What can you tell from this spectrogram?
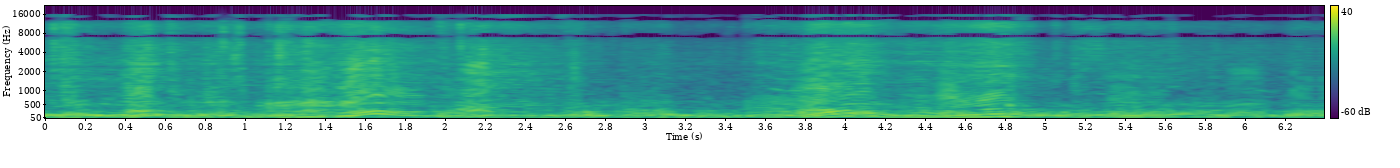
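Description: GasGas enduro dirt bike engine revving in short bursts, its pitch rising and falling several times as the rider blips the throttle to get over logs and tyres.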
